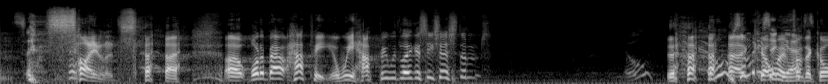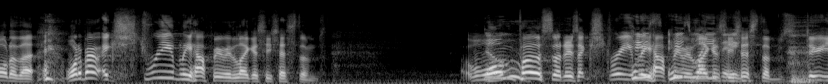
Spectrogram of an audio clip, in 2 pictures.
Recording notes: Live at TCF2018. Recorded live Temenos' TCF2018 event in Dublin.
